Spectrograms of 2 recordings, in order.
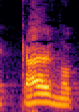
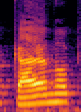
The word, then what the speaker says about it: Carnop: Eu preciso até te dizer, eu acho que eu tenho pronunciado teu nome errado há muito tempo, né? Eu vi a Lizarbe comentando que é Carnop, né? Eu falava errado. Então, Carnop, vamos tentar acostumar aqui que eu estava pronunciando errado.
